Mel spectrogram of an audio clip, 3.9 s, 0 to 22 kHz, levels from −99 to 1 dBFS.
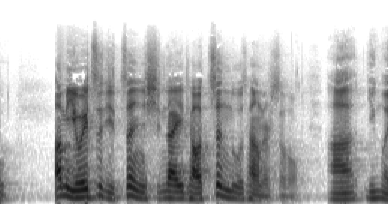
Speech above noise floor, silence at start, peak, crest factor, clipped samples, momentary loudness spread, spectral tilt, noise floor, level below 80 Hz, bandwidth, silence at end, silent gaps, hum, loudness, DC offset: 36 dB; 0 s; 0 dBFS; 16 dB; under 0.1%; 10 LU; -6.5 dB/octave; -51 dBFS; -54 dBFS; 9.8 kHz; 0 s; none; none; -15 LUFS; under 0.1%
